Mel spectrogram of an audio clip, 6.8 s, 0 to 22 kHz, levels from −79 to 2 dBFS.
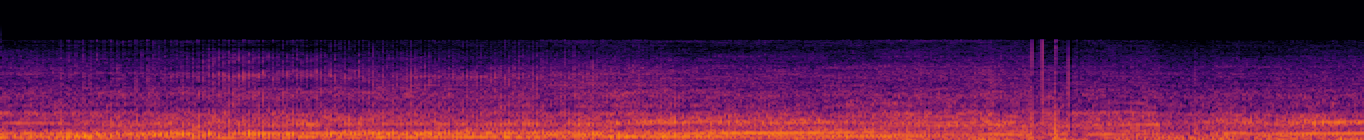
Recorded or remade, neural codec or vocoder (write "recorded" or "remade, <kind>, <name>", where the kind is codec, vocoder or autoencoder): remade, codec, SNAC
